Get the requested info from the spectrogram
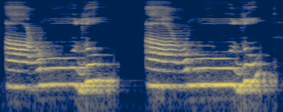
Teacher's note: حمزہ کو ہم نے اس کے مخرج یعنی اقصی حلق جو حلق کا سینے کی طرف والا حصہ ہے وہاں سے ادا کرنا ہے، اور عین کو ہم نے وسط حلق یعنی حلق کا وہ حصہ جو درمیان میں ہے وہاں سے ادا کرنا ہے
